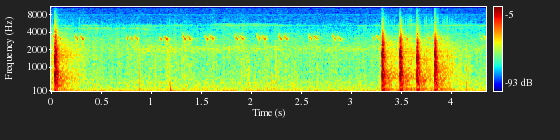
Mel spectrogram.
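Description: A quick run of about six sharp knocks, as on a door, near the end, with one knock right at the start. Between them, faint crickets chirp in a steady rhythm.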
